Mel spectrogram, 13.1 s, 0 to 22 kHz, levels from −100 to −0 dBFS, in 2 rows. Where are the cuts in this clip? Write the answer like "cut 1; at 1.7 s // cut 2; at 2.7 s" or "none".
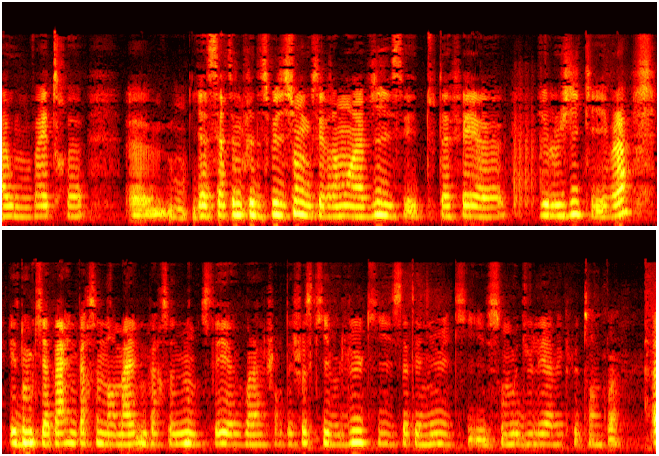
none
